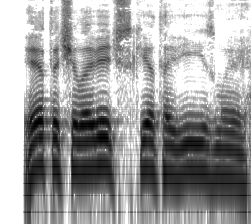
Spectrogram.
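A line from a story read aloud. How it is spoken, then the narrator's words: Sighing. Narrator (Russian): вздохнул я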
